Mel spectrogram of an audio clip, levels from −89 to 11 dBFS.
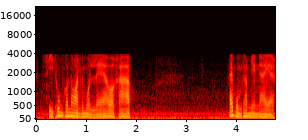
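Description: The Bluetooth CVSD headset codec colours the speech from start to finish. The band stops near 4 kHz, so everything above is gone and the sound is thin. CVSD sends a single up-or-down bit per sample and adapts its step size. That fits a 64 kbps link. Fast, loud high content outruns the step and smears into distortion. S sounds turn rough and scratchy. A fine granular hiss sits under the speech throughout.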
